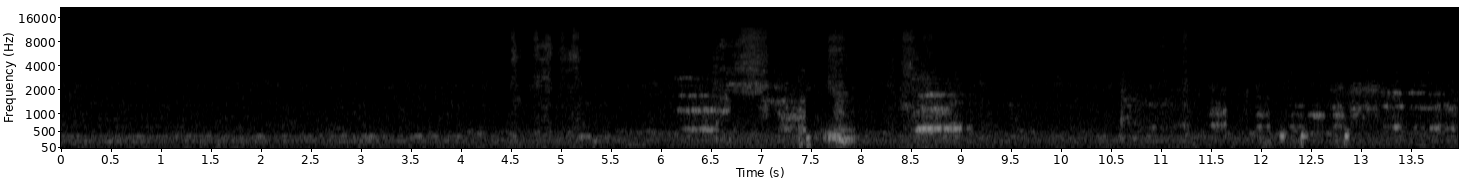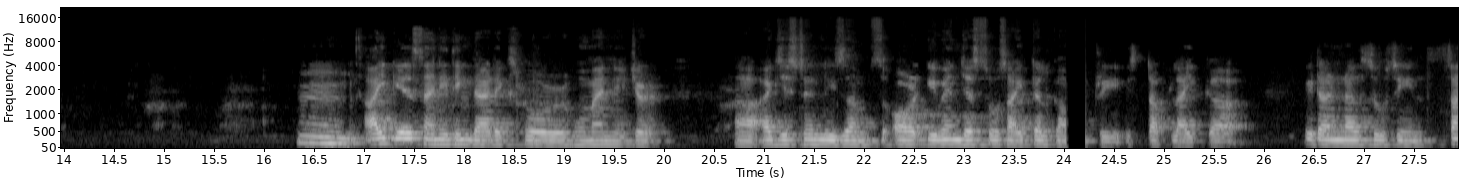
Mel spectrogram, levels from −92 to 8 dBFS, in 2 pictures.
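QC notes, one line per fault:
23.81–23.87 s, 24.97–25.03 s, 27.13–27.15 s: lost packet rebuilt from error correction. Dropped packets were replaced by low-bitrate copies from the following packets, giving 40, 40 and 20 ms of rougher, noisier sound without gaps.
24.01 s onward: input switched to a poorer device, likely. A 200 ms silence, then duller sound with nothing above 7.4 kHz, about 5 dB quieter, and a new noise floor around 50 dB down.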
